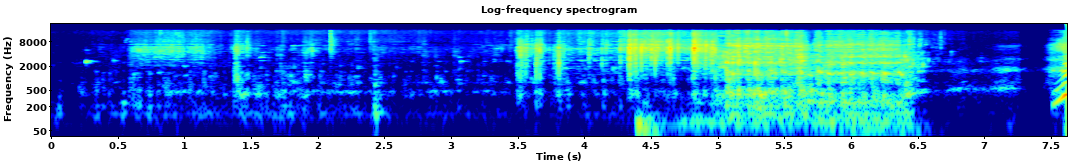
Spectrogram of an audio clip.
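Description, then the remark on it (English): Soft clicks and faint rustling lead into a bong hit: a steady, rough gurgle of bubbling water rising in intensity for about three seconds, then cutting off before a brief loud burst. “No, that was my first rip of the day.”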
